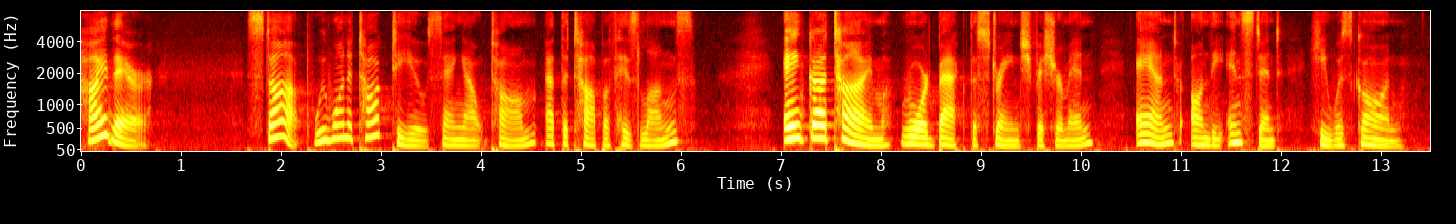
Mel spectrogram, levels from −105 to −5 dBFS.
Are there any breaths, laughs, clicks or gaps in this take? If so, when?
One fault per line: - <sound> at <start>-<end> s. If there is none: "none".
none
